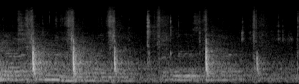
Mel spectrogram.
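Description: Eggplant sliced with a knife on a cutting board during ratatouille prep, giving about six crisp, evenly spaced chopping knocks close by.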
